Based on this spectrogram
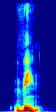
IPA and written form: vĩ (vim)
